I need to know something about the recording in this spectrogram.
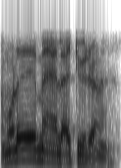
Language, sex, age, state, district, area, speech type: Malayalam, male, 18-30, Kerala, Malappuram, rural, conversation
